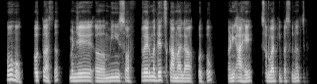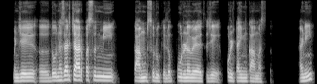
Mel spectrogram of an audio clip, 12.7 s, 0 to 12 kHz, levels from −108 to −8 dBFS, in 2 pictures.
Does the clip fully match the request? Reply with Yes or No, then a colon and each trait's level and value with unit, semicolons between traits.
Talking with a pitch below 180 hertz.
Yes: low, 135 Hz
